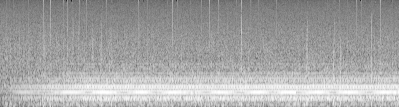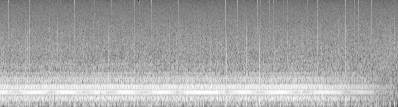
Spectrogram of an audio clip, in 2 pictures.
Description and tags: Filtered humming of my computer (whiff vinyl).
